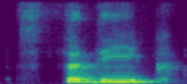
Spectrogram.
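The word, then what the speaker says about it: صديق: तरह आप याद रखेंगे स्वाद के ऊपर अगर जबर हो ना तो वो होता है दोस्त वाला सदीक और उसमें दाल एक दफा प्रोनाउंस होता है ठीक है सदीक और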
